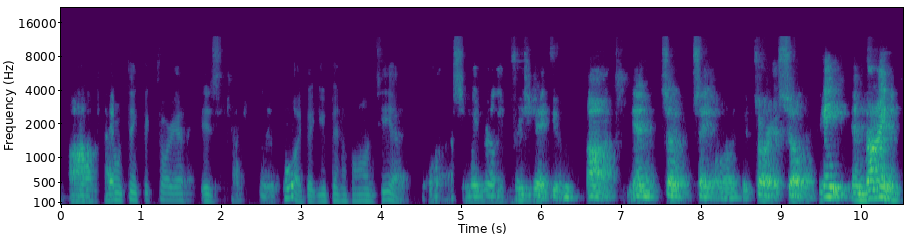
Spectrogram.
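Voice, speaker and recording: A man with a deep, carrying voice welcoming an audience as the association's chapter president, talking loudly and chattily without a microphone. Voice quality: deep voice that carries. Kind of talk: welcoming remarks at a live event. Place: event room at a nonprofit center. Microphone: no microphone, recorded from the room. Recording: echoey room.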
